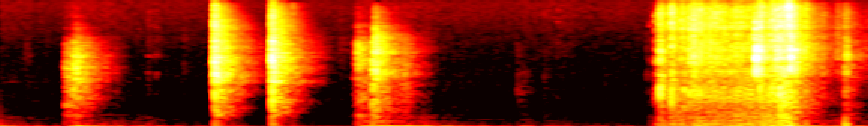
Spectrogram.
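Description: Tarot cards being handled and shuffled by hand over a desk: a few short rustling strokes, then a longer continuous rush of shuffling near the end.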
